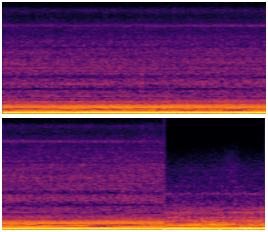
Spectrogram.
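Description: Small boat motor running steadily as a fishing kayak cruises over choppy water, a low even hum with water rushing along the hull. About four seconds in, the upper hiss drops away suddenly.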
